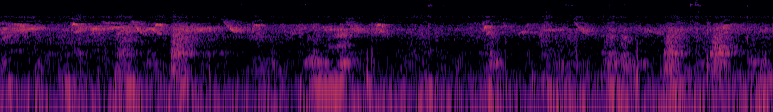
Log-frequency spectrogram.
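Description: Faint chirping of small birds over a quiet outdoor background, with a few light knocks scattered through it.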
